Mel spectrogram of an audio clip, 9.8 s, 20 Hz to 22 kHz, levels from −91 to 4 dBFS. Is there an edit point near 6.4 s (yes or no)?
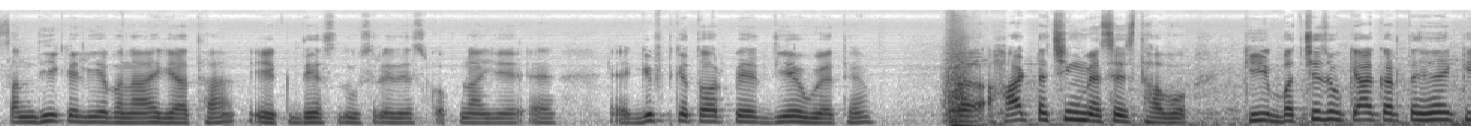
yes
